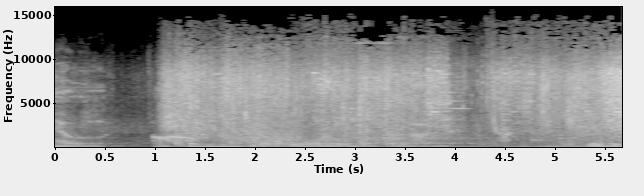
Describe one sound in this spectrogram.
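Magic spells crackle and boom in a fierce fight.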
